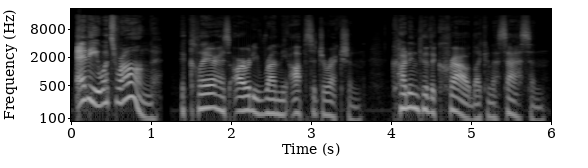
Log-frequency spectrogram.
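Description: A narrator reading a scripted fantasy story in a measured, descriptive way. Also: medium pitch, animated, a bit bright, no room sound, studio quality. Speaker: narrator and sole voice performer.

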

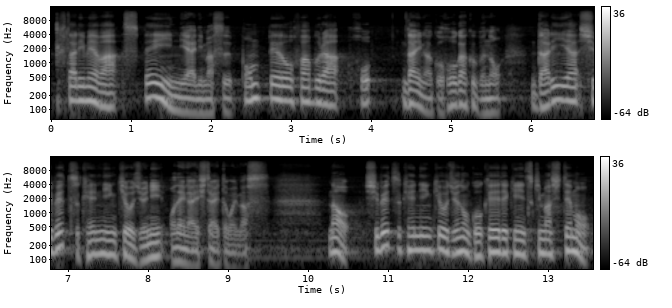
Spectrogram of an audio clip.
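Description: Fast-talking man moderating a seminar. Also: mid-range voice, big pitch swings, fairly bright tone, long reverb tail. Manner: polite and formal. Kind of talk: formal event moderation. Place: studio with wood panels. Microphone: desk mic.

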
